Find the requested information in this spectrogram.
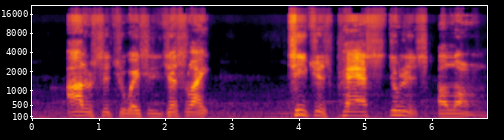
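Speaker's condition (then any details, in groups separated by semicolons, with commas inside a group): Slurred speech; still slurs words occasionally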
